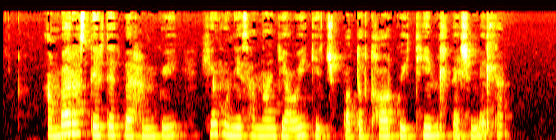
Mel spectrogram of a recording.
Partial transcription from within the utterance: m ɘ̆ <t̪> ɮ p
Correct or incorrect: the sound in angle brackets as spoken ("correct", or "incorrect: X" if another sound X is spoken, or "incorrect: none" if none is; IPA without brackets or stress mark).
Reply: incorrect: none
